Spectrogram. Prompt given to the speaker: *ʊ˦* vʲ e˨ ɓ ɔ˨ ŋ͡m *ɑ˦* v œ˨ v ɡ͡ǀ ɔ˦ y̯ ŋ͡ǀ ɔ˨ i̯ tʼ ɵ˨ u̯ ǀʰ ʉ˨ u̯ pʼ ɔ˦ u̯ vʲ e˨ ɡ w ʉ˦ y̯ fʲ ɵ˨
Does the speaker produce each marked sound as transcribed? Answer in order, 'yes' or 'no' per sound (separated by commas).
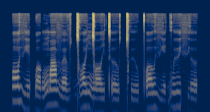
no, yes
